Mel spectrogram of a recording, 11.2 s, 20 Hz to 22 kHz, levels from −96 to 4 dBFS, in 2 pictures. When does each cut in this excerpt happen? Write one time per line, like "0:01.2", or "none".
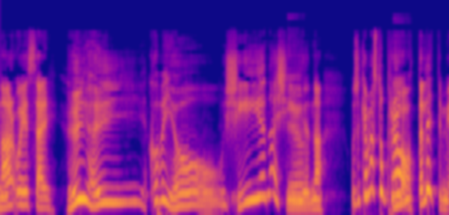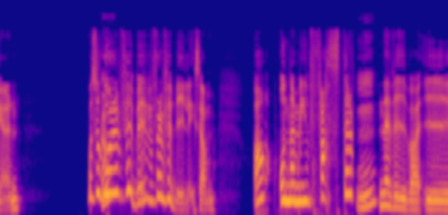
0:01.8
0:07.6
0:10.0

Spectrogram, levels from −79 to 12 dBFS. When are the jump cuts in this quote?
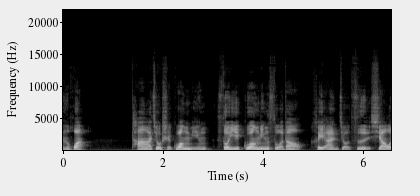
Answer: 0:03.0

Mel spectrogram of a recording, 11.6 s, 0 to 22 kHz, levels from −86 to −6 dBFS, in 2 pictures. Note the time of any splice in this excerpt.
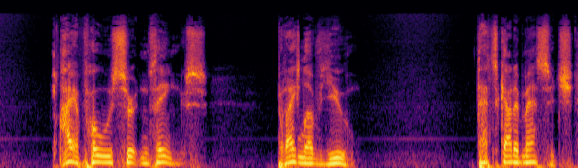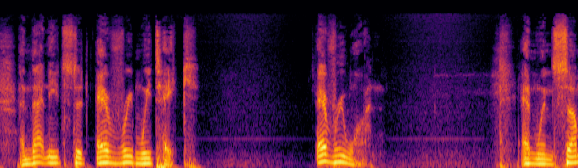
0:03.0
0:05.2
0:06.6
0:07.1

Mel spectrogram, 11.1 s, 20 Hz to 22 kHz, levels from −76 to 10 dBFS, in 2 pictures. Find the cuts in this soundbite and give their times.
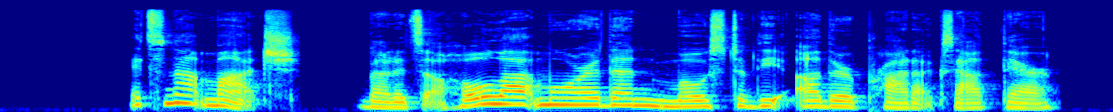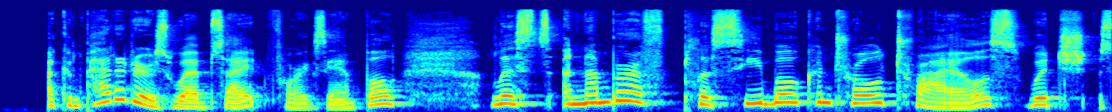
none

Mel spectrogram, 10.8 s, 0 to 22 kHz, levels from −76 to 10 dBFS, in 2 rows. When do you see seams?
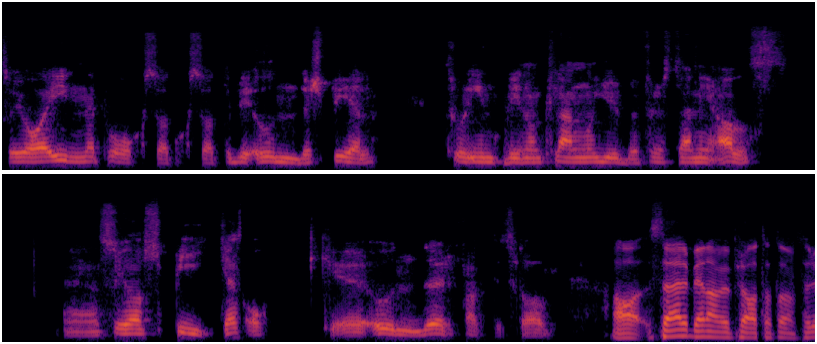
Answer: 0:01.2
0:03.3
0:07.0
0:08.8
0:09.2

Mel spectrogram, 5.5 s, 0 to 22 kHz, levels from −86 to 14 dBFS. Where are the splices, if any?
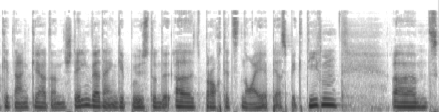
none

